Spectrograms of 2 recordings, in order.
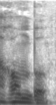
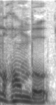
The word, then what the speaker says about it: Rambaud: c'est un Vendéen qui s'appelle William Rambo. Ah, ah. ça s'écrit R-A-M-B-A-U-D, hein, évidemment.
